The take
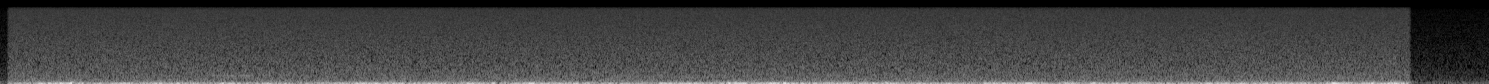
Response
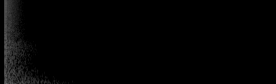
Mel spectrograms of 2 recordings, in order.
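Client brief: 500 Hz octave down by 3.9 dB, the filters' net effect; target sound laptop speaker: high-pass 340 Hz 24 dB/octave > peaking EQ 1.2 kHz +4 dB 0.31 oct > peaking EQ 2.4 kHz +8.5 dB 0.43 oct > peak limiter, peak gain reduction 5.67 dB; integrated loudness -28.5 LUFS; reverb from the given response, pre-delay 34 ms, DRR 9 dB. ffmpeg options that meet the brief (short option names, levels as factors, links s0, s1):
-filter_complex "[0:a]equalizer=f=500:t=o:g=-4.5,asplit=2[s0][s1];[1:a]atrim=start_sample=2205,adelay=34[s2];[s1][s2]afir=irnorm=-1:irlink=0,volume=0.224[s3];[s0][s3]amix=inputs=2:normalize=0,highpass=f=340:w=0.5412,highpass=f=340:w=1.3066,equalizer=f=1200:t=o:w=0.31:g=4,equalizer=f=2400:t=o:w=0.43:g=8.5,volume=1.5,alimiter=limit=0.0891:level=0:latency=1"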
